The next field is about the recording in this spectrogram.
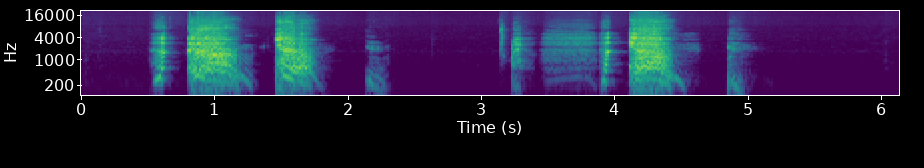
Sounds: Throat clearing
